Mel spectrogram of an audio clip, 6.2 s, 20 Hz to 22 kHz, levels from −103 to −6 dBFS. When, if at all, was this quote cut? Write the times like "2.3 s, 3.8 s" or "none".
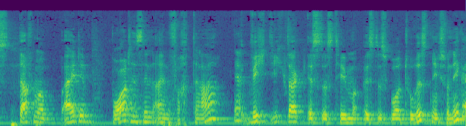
3.8 s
